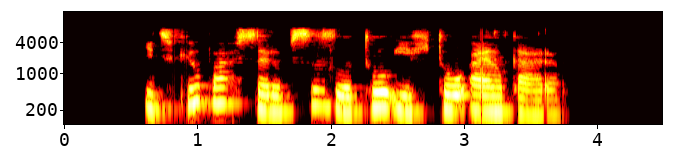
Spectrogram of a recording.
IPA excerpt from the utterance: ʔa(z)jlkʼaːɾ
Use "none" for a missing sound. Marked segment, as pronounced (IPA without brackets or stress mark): none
